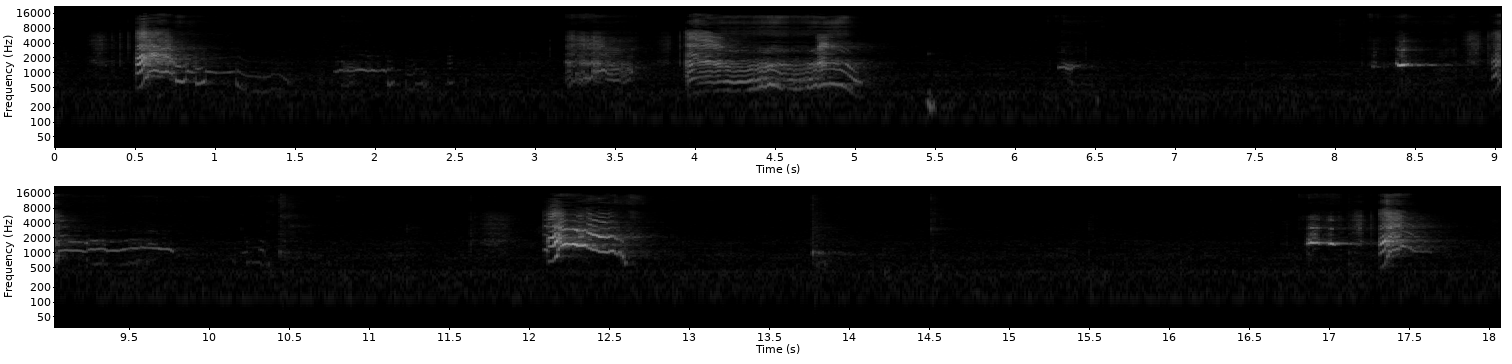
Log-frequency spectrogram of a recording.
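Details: Jack, a pet Yorkshire terrier indoors, begging his owners to play: high, wavering whines and short sharp yips come in scattered bursts, several squeaky harmonic cries near the start and a louder yelp around the middle, with quiet pauses between.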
